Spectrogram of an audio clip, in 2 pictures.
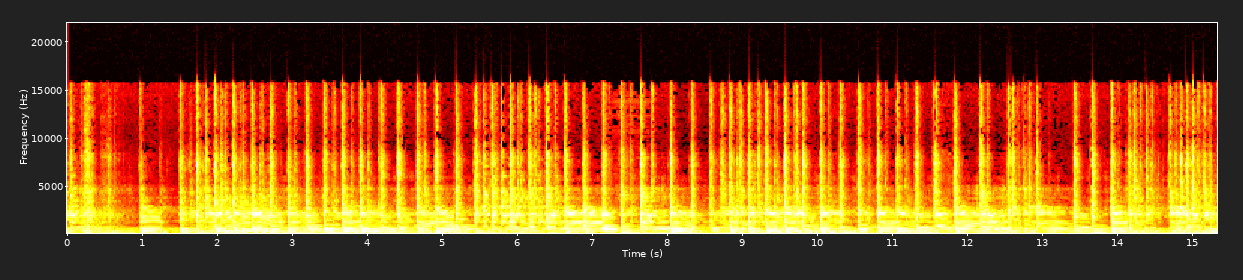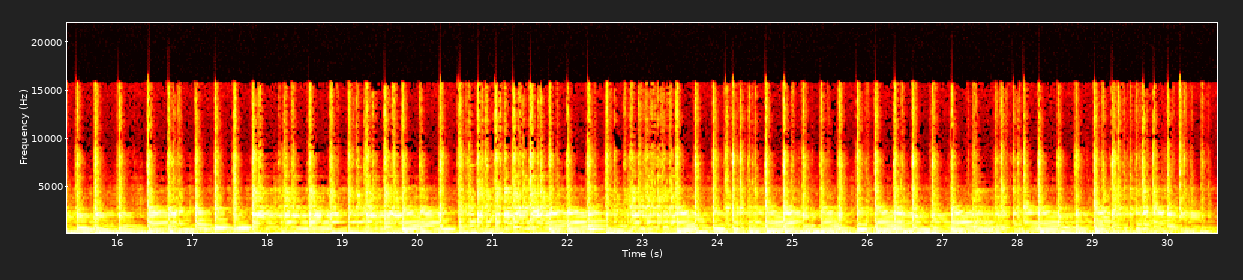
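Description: Solo oud being played, a continuous stream of quickly plucked notes in a running melody.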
